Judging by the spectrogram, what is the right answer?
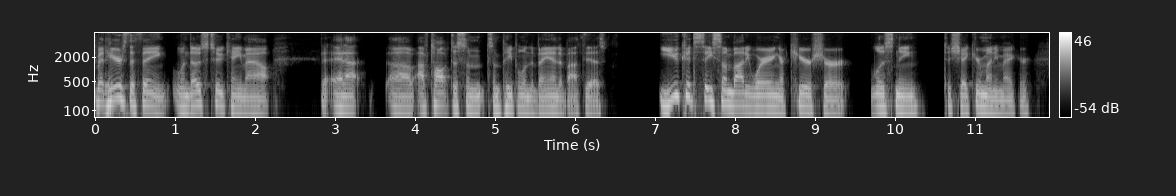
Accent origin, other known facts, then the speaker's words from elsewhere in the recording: the South, United States; accent: Southern; obviously by my accent, I grew up in the South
